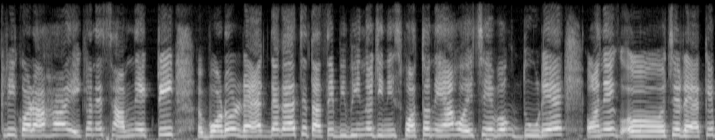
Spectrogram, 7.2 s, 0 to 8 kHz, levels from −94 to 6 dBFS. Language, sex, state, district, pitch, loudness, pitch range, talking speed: Bengali, female, West Bengal, Purulia, 315 Hz, -12 LUFS, 295-335 Hz, 175 wpm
